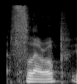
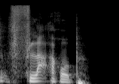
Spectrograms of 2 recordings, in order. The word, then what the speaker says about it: Flarup: Flareup is how the Americans pronounce it most often. – Yeah, I just so I can get it on record. What is the correct pronunciation? Because I know you gave me permission to use the dumb American pronunciation, that's so okay. It's Flareup. So that's awesome. That's the Danish pronunciation.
